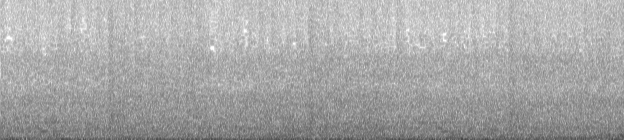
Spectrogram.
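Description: Steady rushing noise of surf breaking on a beach, with soft background music underneath.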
